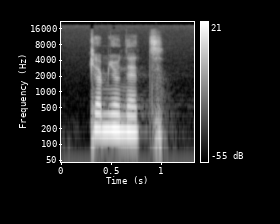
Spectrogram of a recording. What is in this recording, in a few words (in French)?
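"camionnette", French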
